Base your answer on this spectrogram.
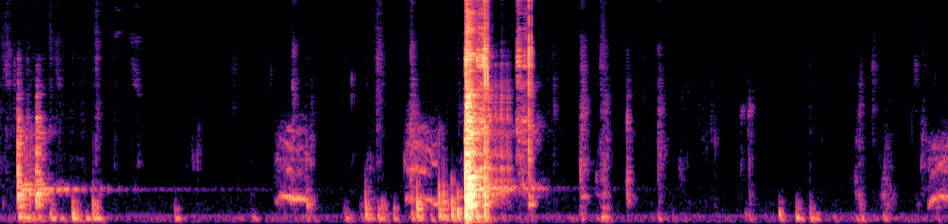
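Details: During indoor playtime with her five kittens at Purrfect Pals, the mother cat Patience utters a drawn-out steady meow at the start, then short mews, over scattered knocks and a loud rustling burst.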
